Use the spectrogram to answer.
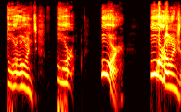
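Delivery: hammed-up indignation, building to a yell; mock outrage. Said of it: "I've never been more upset".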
